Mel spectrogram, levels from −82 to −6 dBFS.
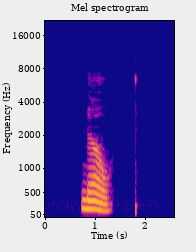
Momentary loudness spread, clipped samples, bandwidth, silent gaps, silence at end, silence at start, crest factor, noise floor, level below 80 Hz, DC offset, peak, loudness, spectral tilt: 23 LU; under 0.1%; 7.4 kHz; none; 0.75 s; 0.75 s; 20 dB; -79 dBFS; -68 dBFS; under 0.1%; -4 dBFS; -20 LUFS; -8 dB/octave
